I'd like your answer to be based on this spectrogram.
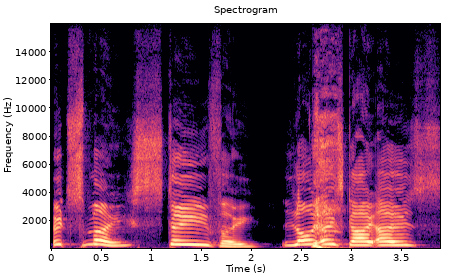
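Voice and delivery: put-on British accent. Doing the voice of the dude from Moon Knight: British accent. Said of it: "this British accent".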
